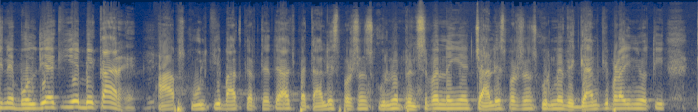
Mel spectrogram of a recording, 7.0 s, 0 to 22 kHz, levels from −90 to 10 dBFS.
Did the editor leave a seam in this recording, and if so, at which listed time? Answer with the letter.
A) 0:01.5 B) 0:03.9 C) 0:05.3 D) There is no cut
A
